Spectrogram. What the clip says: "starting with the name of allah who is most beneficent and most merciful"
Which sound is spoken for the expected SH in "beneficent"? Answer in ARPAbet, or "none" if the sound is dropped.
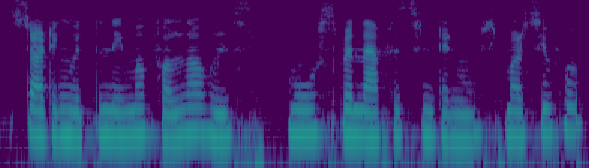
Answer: S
